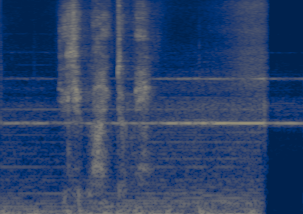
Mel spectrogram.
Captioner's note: in English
